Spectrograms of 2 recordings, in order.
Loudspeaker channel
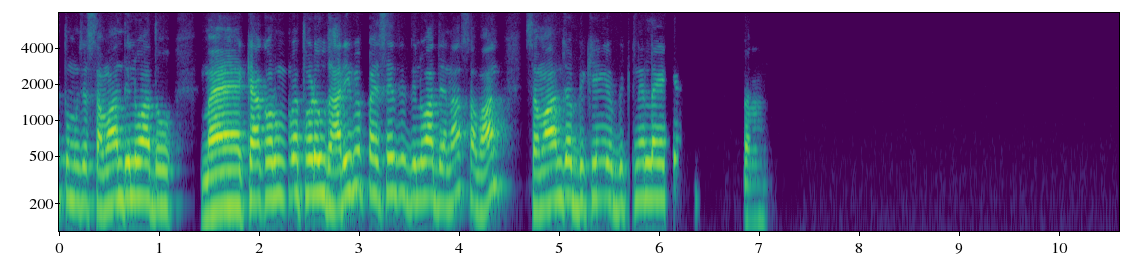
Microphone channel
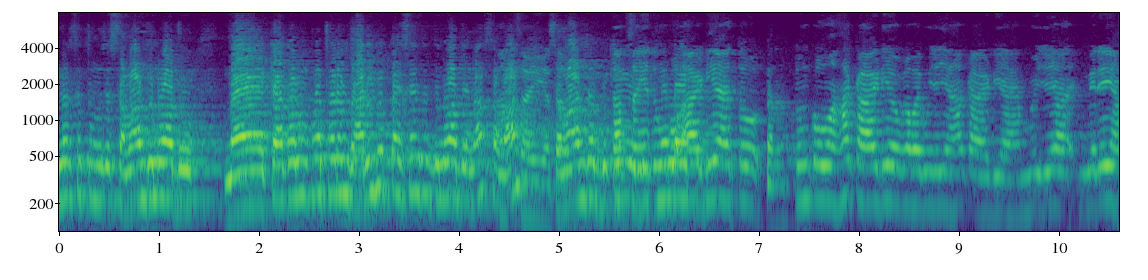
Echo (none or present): present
